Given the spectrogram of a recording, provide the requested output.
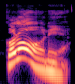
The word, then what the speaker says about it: Colonia: Colonia. – Yeah. – That's how it's pronounced.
